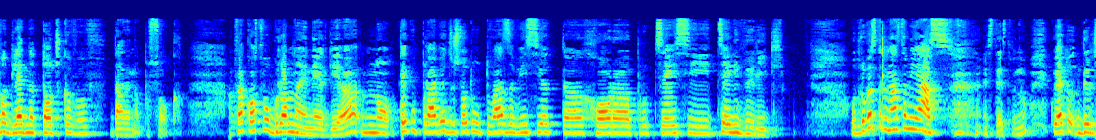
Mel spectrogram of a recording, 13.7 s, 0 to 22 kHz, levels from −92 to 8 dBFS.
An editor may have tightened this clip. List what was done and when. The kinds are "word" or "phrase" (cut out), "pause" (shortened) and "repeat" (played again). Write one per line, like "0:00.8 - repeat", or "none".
none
